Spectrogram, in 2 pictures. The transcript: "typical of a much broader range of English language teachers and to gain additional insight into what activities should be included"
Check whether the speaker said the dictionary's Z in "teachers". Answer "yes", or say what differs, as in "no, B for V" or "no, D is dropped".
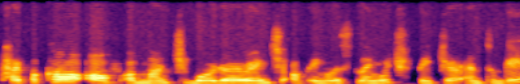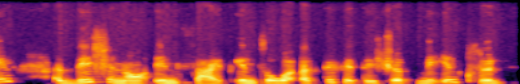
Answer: no, Z is dropped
